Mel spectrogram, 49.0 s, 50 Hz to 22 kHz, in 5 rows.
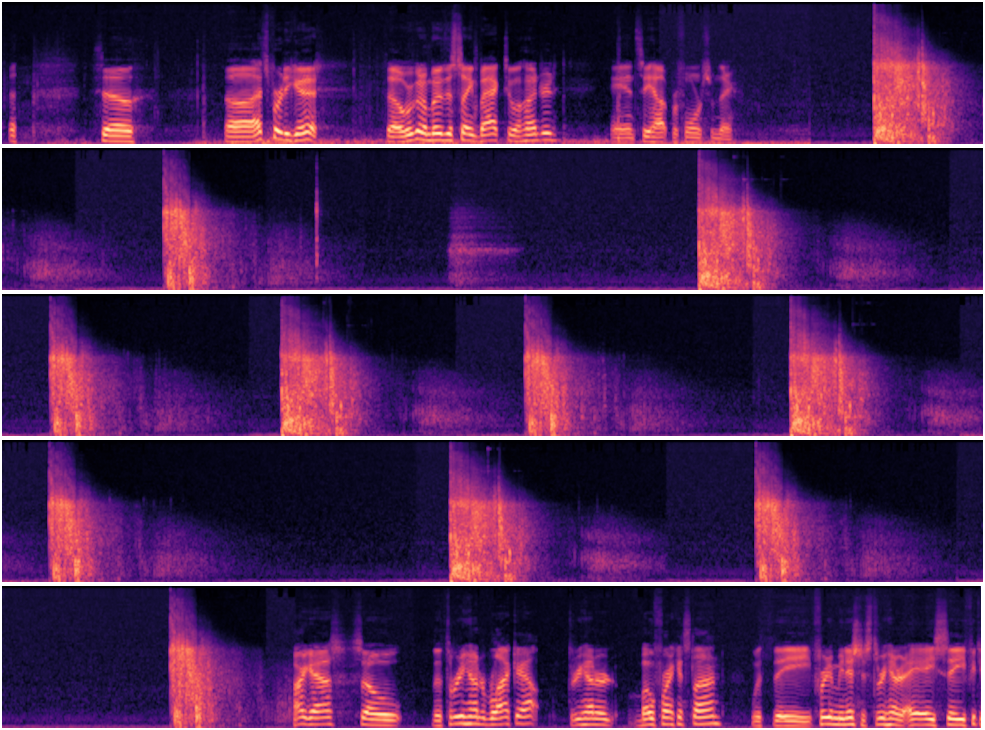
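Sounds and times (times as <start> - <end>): rolling echo of gunshots: 8.7 - 10.6, 11.4 - 12.9, 16.8 - 18.9, 20.1 - 21.8, 22.4 - 26.5, 27.5 - 29.3, 29.9 - 31.6, 33.9 - 36.0, 37.0 - 38.7, 40.9 - 42.2
rifle shots: 8.7 - 10.7, 11.4 - 13.2, 16.8 - 18.9, 20.1 - 21.8, 22.4 - 26.6, 27.5 - 31.6, 33.9 - 36.0, 37.0 - 38.7, 40.9 - 42.3.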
